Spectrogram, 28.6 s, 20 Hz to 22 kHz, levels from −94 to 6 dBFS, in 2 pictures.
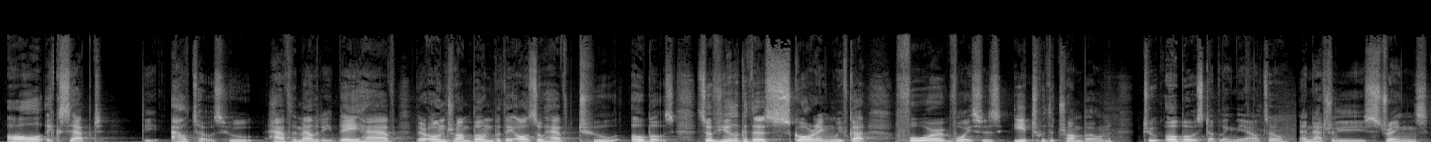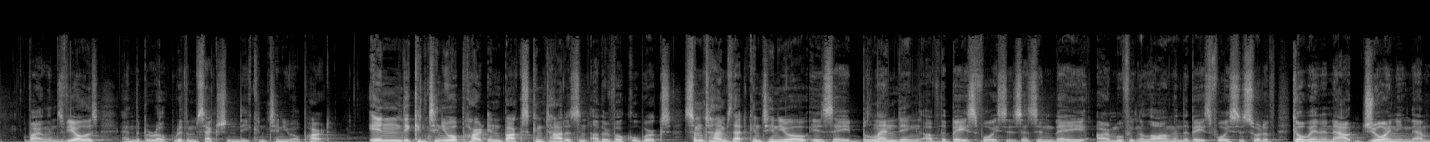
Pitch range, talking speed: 80-105 Hz, 190 wpm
